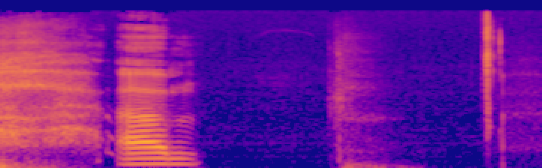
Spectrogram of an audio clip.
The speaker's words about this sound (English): Oh, I'm going to yawn.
